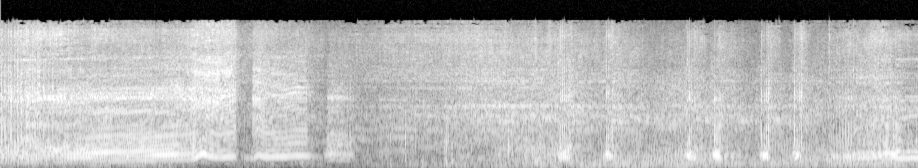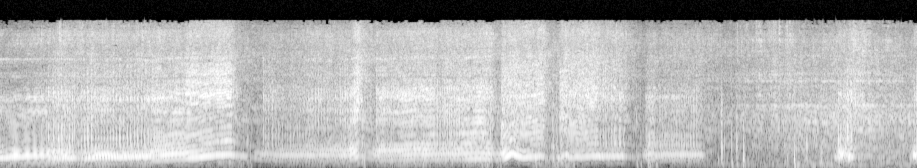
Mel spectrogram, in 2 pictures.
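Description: Yamaha RX-King two-stroke single-cylinder engine riding through the gears, its pitch repeatedly climbing under throttle and dropping at each shift, with short sharp throttle blips. The carburettor is set rich ('setelan basah').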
